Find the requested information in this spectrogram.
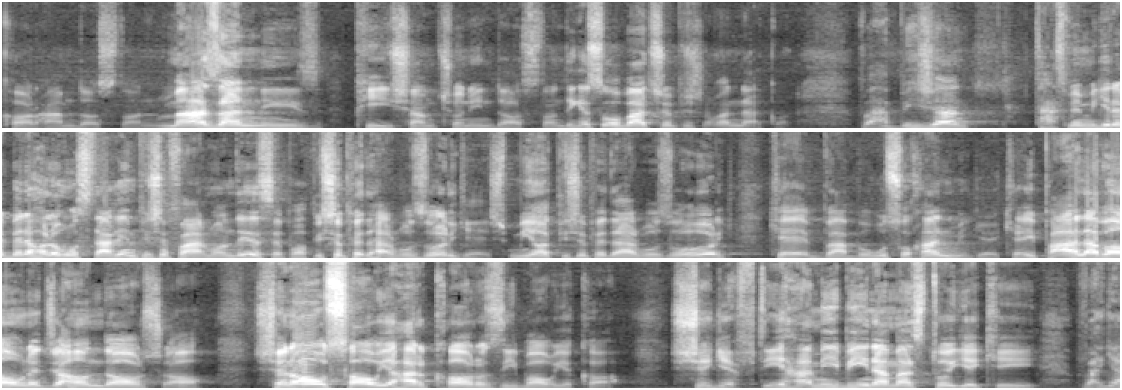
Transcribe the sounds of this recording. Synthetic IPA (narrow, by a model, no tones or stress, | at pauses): kʰɒ̰ːɾhæ̰md̪ɒ̰ːst̪ɒ̰ːnmæzænːiːz | pʰiːʃæmt͡ʃʰo̞nind̪ɒ̰ːst̪ɒ̰nd̪iɟesohbæt̪ʰʃod̪̚piːʃḛmæ̰nːæ̰kʰo̞n | væbiːʒæn | t̪ʰæsmiːmːiɟiɾebe̞ɾeɦɒːlɒmost̪æɣiːmpiːʃe̞fæɾmɒnd̪e̞jese̞pɒːhpiːʃe̞pʰe̞d̪æɾbozoɾɟe̞̰ʃmijɒːd̪̚piːʃ̬e̞pʰe̞d̪æɾbo̞zoɾɡ | cʰebæ̰be̞uːsoxænmḭːɟḛcʰeejpʰæhlævɒːne̞d͡ʒæhɒːnd̪ɒːɾʃɒ̰ːh | ʃe̞nɒːshɒːje̞ɦæɾkʰɒːɾoziːbɒːje̞kʰɒ̰ːh | ʃe̞ɟe̞ft̪iːɦæmiːbiːnæmæz̥t̪ʰojekʰiː | vææ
